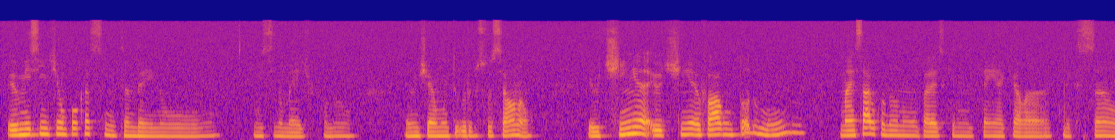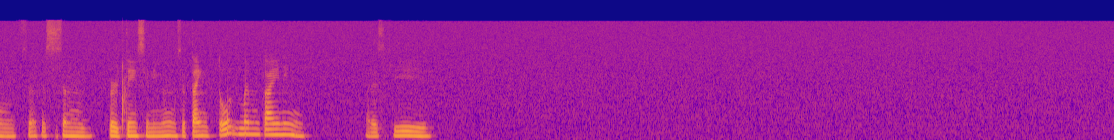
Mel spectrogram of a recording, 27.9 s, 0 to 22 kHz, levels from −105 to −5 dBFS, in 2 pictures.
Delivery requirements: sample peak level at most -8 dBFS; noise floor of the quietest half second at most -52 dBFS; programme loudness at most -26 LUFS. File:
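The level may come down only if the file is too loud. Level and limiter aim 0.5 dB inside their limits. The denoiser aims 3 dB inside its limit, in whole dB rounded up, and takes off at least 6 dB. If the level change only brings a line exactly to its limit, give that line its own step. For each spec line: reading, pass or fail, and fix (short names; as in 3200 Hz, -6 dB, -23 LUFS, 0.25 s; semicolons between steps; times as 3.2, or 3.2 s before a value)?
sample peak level -9.5 dBFS: OK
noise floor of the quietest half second -47 dBFS: fail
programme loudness -28.5 LUFS: OK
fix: denoiser 8 dB, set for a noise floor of -47 dBFS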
